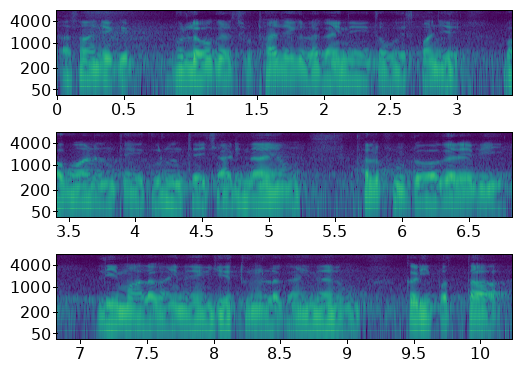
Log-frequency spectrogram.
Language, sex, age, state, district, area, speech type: Sindhi, male, 60+, Madhya Pradesh, Katni, urban, spontaneous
